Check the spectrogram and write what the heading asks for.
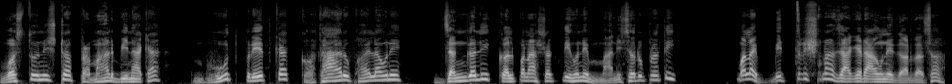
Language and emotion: Nepali, disgusted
